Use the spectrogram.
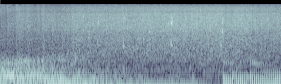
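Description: Heavy rain pouring steadily as a dense, loud wash of noise, with a deeper rumble near the start and again near the end.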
